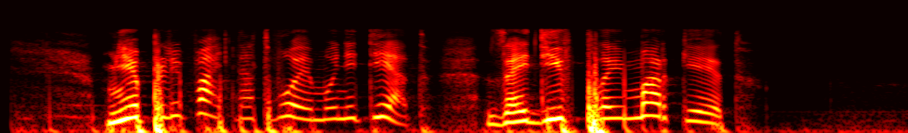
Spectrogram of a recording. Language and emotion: Russian, angry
